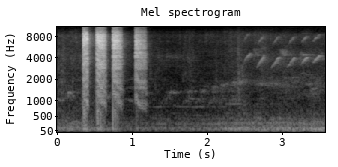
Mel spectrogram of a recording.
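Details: Female white-rumped shama calling the harsh ketrekan that is said to make male birds sing: four loud, scratchy, broadband rasps in under a second, then faint high repeated chirps.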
